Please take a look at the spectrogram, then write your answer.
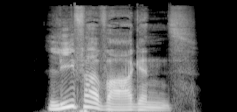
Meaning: genitive singular of Lieferwagen
- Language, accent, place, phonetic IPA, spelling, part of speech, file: German, Germany, Berlin, [ˈliːfɐˌvaːɡn̩s], Lieferwagens, noun, De-Lieferwagens.ogg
